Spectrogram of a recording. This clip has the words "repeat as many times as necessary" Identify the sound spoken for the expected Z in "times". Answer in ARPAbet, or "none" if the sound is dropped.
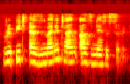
none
